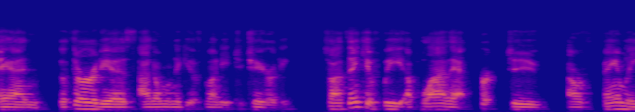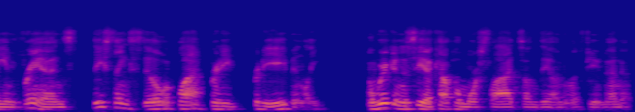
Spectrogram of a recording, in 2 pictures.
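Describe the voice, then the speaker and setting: A man with an ordinary speaking voice and an American accent talks at a fairly quick pace and medium pitch, his intonation lively and his loudness swinging widely. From US South, South Carolina. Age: 60s. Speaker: financial advisor. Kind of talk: webinar presentation.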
